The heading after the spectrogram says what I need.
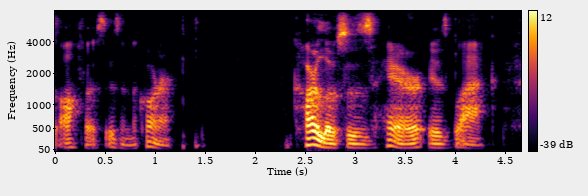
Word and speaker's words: Carlos's: Carlos's hair is black. Fíjate que sigo pronunciando como una doble S.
